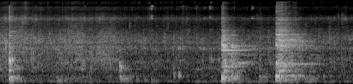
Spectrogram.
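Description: Prawns fry in oil in a kadai on a gas stove, sizzling steadily up close. A spoon stirs them with scraping and clinks, and two sharper metallic knocks land near the end. No one speaks.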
